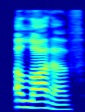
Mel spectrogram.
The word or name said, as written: a lot of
